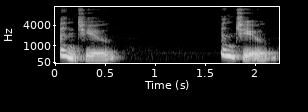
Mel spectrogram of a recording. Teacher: and you is a statement it has a falling intonation and it's used to return the compliment or the greeting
